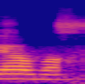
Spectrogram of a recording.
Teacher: इनके बोलने से मुख द्वार बहुत संकरा हो जाता है और हवा स्वर की भांति बीच से निकल जाता है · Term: अर्ध स्वर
